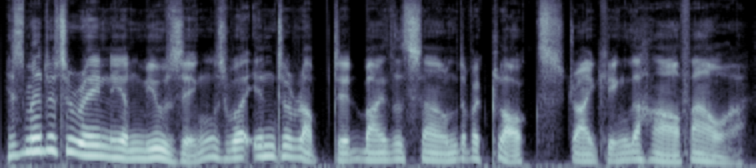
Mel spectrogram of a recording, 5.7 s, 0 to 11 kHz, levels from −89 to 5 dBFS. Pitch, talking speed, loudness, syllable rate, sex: 125 Hz, 160 wpm, -17 LUFS, 4.5 syllables/s, male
